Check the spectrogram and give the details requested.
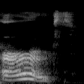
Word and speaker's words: herb: Why do you say herbs? Why do you say beets? What do you say? Herbs? Herbs. They actually pronounce it H. Herb. Yeah, not a herb.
